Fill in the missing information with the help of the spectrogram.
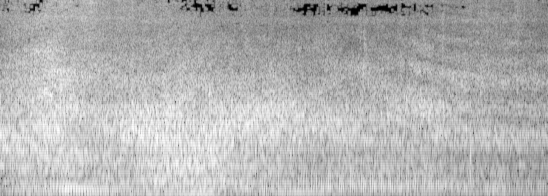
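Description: Road traffic: a vehicle passing close by on the highway, its engine and tyre noise rising over the first second, holding strong for a couple of seconds, then fading slowly.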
